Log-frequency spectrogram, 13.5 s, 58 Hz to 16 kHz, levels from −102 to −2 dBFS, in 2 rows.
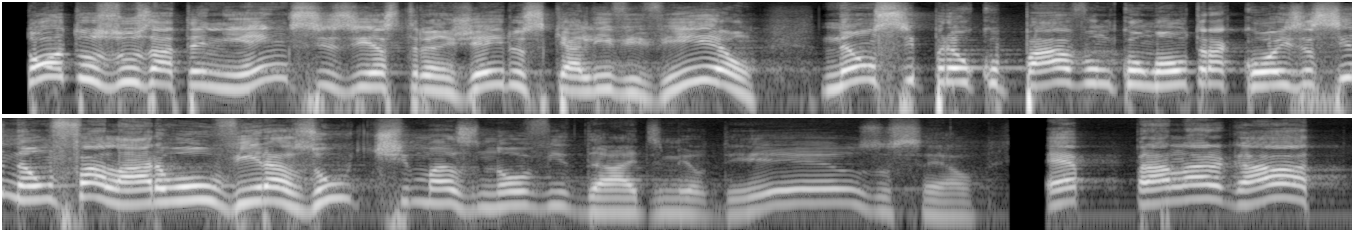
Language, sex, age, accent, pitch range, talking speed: Portuguese, male, 40-59, Brazilian, 205-275 Hz, 125 wpm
